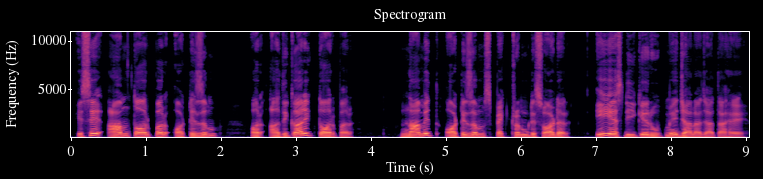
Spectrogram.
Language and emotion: Hindi, neutral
